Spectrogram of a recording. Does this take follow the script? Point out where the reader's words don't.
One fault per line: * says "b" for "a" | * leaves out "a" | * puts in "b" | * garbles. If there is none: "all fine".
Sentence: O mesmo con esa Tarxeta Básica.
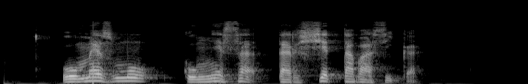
all fine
